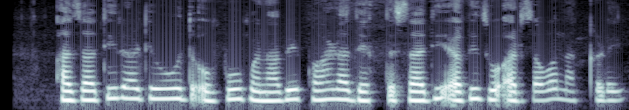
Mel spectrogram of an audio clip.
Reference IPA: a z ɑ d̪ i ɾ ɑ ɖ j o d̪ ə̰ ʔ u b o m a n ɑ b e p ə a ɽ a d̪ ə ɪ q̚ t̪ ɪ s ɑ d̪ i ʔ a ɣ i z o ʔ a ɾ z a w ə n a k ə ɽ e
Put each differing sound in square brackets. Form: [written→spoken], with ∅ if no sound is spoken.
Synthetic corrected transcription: a z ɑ d̪ i ɾ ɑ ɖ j o d̪ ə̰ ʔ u b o m a n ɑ b e p ə a ɽ a d̪ ə ɪ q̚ t̪ ɪ s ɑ d̪ i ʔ a ɣ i z o ʔ a ɾ z a w ə n a k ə ɽ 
